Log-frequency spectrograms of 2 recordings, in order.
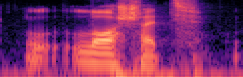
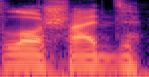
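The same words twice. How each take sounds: First: The final consonant sounds like a voiceless t. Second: The final consonant sounds like a voiced d. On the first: The speaker calls it right. "d, which you pronounce like t" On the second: The speaker calls it wrong. "instead of"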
